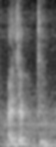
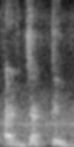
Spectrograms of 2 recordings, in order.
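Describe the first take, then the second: First: "adjective" with the D silent. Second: "adjective" with the D pronounced; D sounded in adjective. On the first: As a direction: say "adjective" as "ajective", no d before the j. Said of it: "D silent". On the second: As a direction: say "adjective" wrongly, sounding the d before the j. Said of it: "we don't pronounce as". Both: Shown as a demonstration.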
